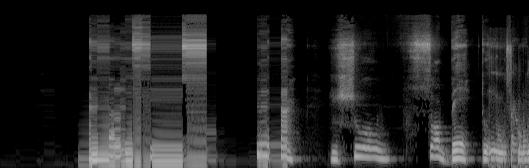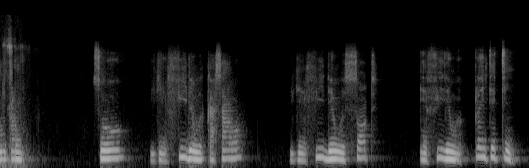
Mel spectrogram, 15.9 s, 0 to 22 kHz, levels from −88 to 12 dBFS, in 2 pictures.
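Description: From about 0.02 s to 4.30 s the speech turns into a stiff, metallic buzz pinned at 66.8 Hz. That's the robotic sound from repeated short buffers: audio likely arrived too seldom, so a roughly 15 ms chunk was looped over and over, with practically nothing new getting through.

Then at 7.32 s there's a call bitrate drop that lasts to the end. The encoder falls from 64 to 8 kbps and sits at the bottom for about 4.1 s. Bandwidth shrinks from 20 kHz to 6 kHz, so the speech goes muffled and rough.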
